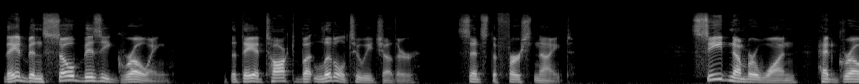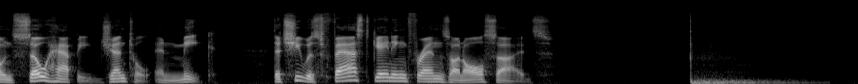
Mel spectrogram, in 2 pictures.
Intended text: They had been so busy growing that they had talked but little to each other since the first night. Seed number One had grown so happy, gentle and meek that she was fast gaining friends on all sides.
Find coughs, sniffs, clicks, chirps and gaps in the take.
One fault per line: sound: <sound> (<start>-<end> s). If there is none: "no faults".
sound: thud (15.5-16.9 s)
